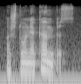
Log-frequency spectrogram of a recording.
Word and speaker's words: aštuoniakampis: You see, the stress is mostly on the at the end of the first root. Trikampis, keturkampis, penkiakampis, šešiakampis. Only aštuoniakampis. For aštuoniakampis, the stress is on m, octagon.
